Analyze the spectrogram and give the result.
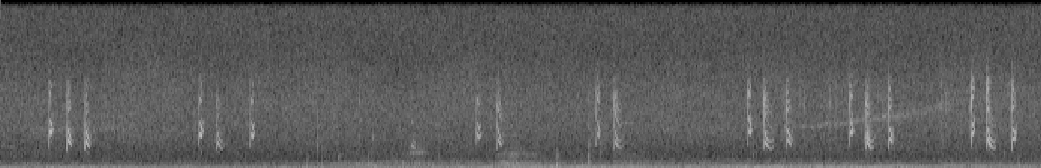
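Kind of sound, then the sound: bird, crossbill calls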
